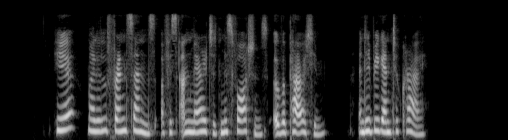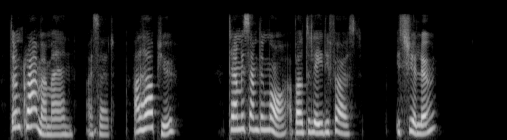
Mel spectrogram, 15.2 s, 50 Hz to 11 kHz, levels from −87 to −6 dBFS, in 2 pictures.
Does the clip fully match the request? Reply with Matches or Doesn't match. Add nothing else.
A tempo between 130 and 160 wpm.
Matches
